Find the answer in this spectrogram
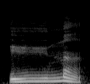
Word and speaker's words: humain: Remember, H doesn't exist. So, U, then A-I-N together. Un. Humain. Humain.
